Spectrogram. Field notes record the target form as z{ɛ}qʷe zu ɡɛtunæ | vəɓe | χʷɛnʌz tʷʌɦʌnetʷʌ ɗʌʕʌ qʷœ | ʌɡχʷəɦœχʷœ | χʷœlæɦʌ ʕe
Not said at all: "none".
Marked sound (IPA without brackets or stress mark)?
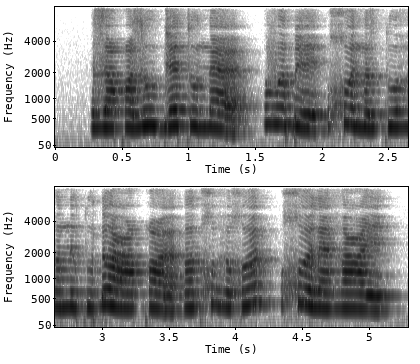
ɛ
